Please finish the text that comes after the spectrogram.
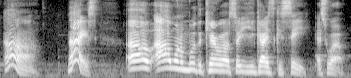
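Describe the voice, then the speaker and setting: A woman gamer giving casual, excitable reaction commentary, often saying "like" and "dude". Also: lowish voice, moderate pace, soft background music. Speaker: gamer reacting to a game on camera.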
